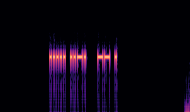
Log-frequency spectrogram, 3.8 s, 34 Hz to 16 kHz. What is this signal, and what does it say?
Morse code, heard as a keyed tone, about 36 wpm, 700 Hz. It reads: 5F ME
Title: Field Day Exchanges Encore - 35wpm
